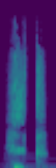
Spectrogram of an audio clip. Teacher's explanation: a trap door at the back of your throat called the glottis snaps shut. Air slams into that closed door and hick. That's the sound of air crashing into your vocal cords. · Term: hiccup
